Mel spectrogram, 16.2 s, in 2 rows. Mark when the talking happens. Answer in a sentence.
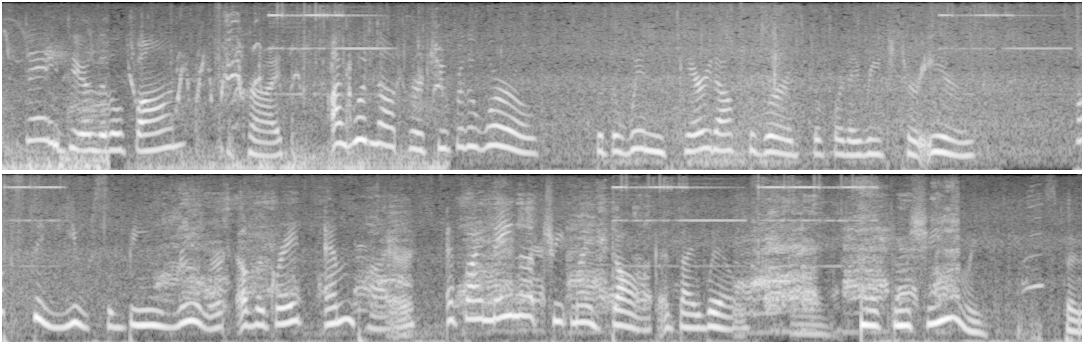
The talking can be heard from 0.1 to 7.5 s, from 8.1 to 13.8 s and from 14.6 to 16.1 s.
